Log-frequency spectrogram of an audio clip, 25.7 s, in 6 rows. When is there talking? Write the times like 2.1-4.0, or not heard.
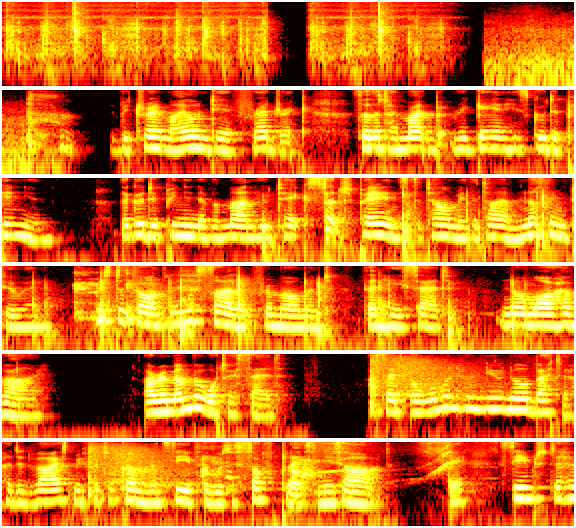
5.1-19.2, 19.9-25.6.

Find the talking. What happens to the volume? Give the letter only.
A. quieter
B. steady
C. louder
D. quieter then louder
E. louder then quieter
B.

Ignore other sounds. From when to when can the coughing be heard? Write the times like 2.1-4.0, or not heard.
3.6-4.8, 13.4-14.4, 22.9-23.9.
